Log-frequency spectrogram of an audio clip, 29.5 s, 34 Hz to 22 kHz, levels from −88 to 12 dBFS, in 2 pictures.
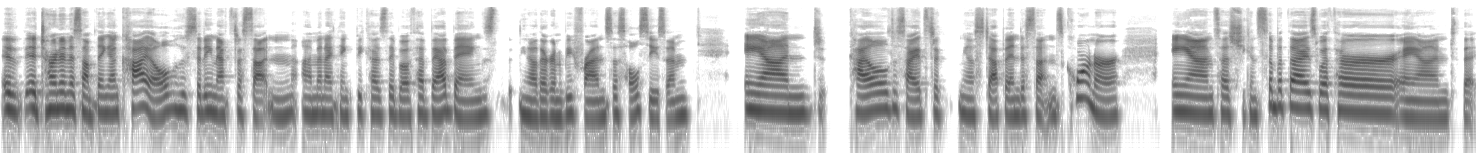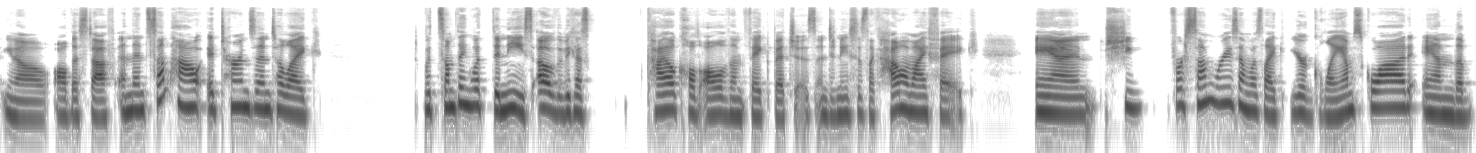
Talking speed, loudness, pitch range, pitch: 195 wpm, -23 LUFS, 170-215 Hz, 185 Hz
